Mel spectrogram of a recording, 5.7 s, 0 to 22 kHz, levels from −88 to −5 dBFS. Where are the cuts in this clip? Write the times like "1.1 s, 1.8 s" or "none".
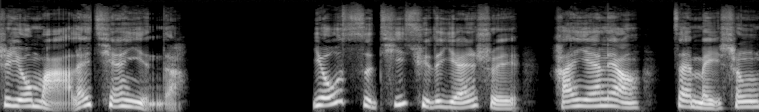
none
